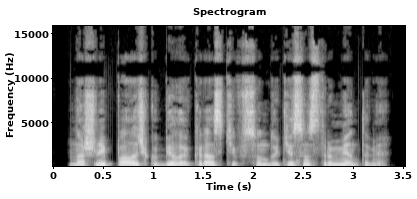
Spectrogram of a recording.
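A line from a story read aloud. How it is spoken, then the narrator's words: Gloomy reply. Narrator (Russian): мрачно ответил Мао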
